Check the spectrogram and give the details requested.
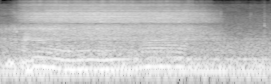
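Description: A single long, low buzzing snore lasting about two seconds, with a rattling vibration and breathy hiss, then quiet room noise. Snoring.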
